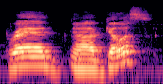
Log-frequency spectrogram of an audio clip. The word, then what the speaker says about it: Brad Gillis: Randy Rhoads, Brad Gillis.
